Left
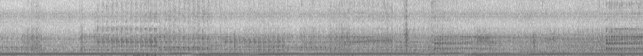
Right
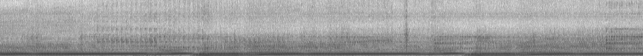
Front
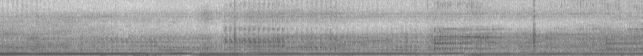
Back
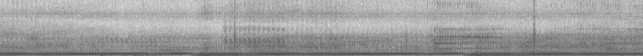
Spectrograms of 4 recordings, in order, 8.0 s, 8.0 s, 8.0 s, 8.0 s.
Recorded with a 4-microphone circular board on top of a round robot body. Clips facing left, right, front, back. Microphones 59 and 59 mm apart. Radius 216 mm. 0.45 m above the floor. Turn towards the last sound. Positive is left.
turn(degrees=-115)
